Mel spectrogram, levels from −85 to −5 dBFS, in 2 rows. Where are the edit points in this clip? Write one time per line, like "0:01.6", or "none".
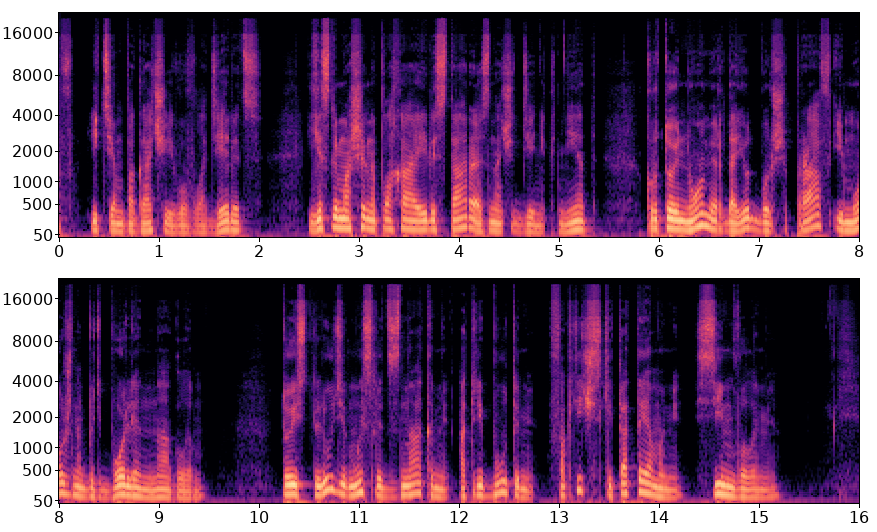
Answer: none

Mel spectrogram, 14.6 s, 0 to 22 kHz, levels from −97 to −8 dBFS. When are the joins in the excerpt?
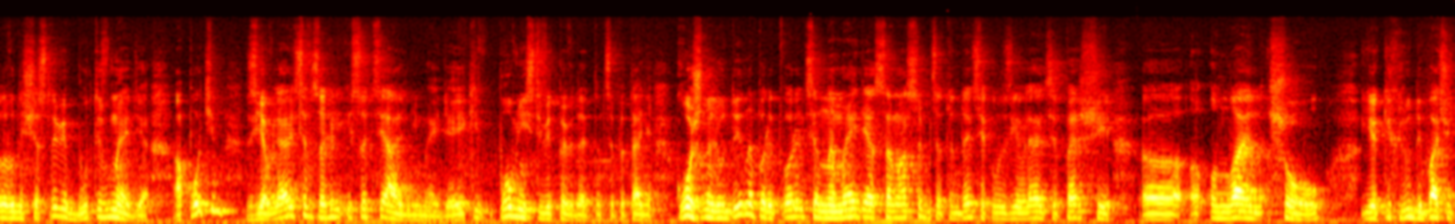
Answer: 0:09.3
0:13.6

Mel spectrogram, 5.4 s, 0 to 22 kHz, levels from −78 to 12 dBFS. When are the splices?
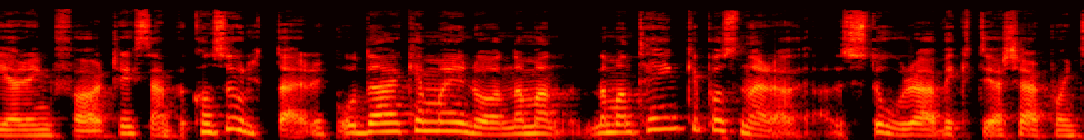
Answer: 0:01.7

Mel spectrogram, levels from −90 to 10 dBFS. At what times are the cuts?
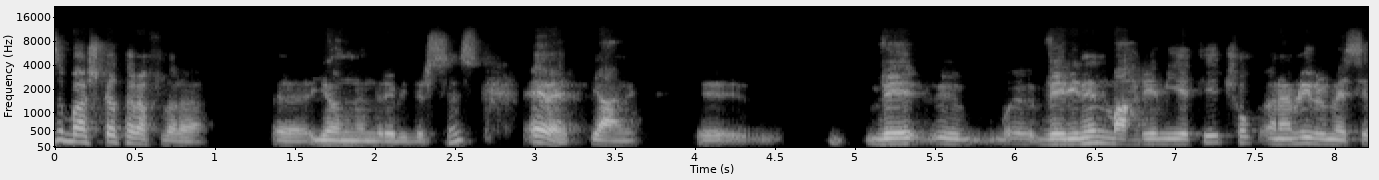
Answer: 0:02.9

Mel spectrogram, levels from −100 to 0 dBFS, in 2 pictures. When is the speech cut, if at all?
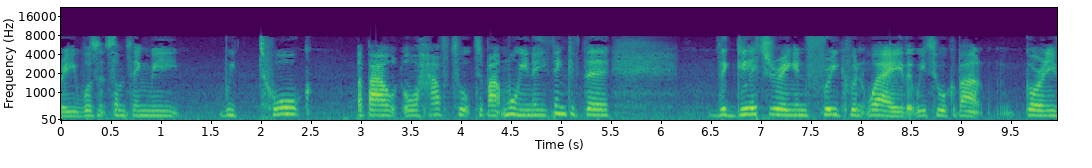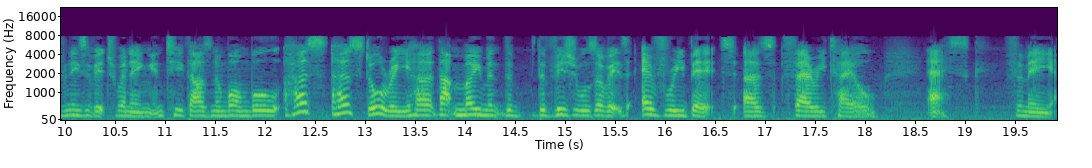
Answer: none

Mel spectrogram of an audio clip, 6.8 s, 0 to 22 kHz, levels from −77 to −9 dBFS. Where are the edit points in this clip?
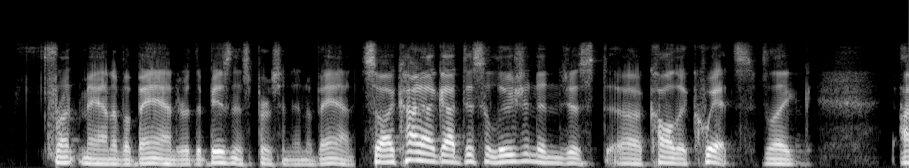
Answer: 0:02.6
0:05.7

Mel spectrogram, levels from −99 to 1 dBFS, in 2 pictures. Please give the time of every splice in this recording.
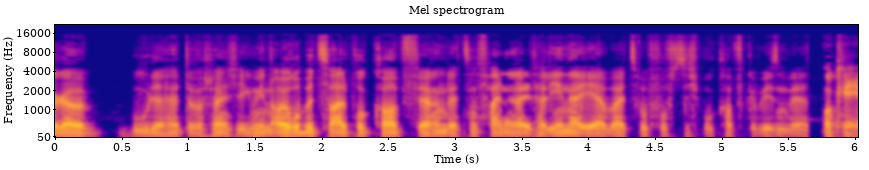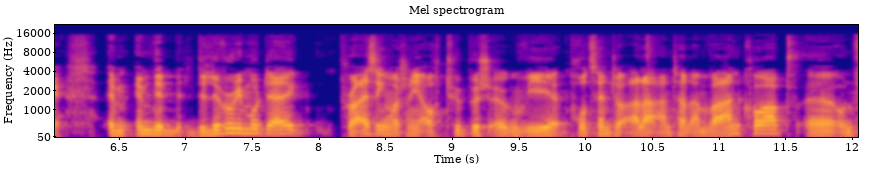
0:05.6

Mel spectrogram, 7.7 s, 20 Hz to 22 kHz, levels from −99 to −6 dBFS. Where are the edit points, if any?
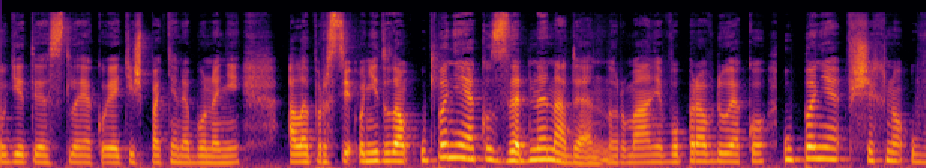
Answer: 0:06.5

